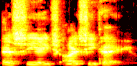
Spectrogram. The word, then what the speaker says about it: Schick: The company is S-C-H-I-C-K. I pronounce it Schick.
